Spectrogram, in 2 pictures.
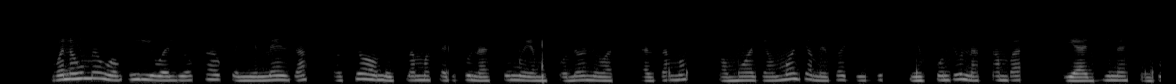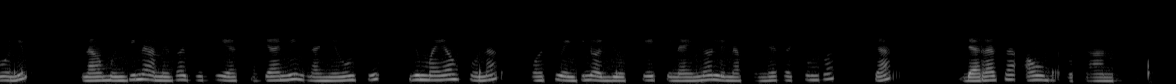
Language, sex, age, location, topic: Swahili, female, 18-24, Nairobi, education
